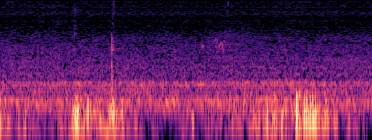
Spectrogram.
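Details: Honey bees at a bee farm in Pakistan, a low steady hum with a faint overtone, quiet throughout, broken by a few soft low thumps and rustles.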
